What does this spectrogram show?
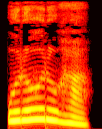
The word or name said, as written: ಉರೋರುಹ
